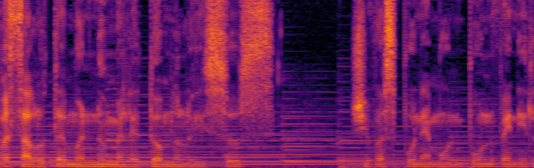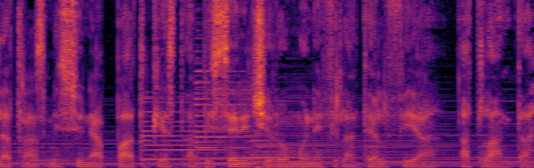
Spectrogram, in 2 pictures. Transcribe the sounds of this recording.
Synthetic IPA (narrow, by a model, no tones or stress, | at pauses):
vəsalut̪əmɨnːume̞le̞d̪o̞mnulujisus | ʃivəspune̞munbunve̞nit̪lat̪ɾansmisiuneapad̪kʲest̪a̰bise̞ɾit͡ʃijro̞mɨne̞filad̪e̞lfiaːt̪lant̪a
